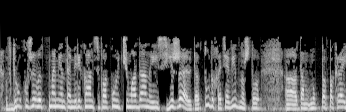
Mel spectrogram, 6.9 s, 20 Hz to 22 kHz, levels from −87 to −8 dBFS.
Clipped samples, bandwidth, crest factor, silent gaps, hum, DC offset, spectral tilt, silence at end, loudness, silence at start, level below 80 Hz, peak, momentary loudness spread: under 0.1%; 6 kHz; 16 dB; none; none; under 0.1%; -4 dB/octave; 0 s; -19 LUFS; 0 s; -52 dBFS; -2 dBFS; 4 LU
